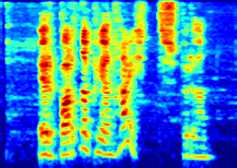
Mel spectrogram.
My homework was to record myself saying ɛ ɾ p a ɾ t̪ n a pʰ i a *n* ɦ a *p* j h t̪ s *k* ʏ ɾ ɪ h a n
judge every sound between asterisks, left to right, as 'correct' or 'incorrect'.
correct, incorrect: none, incorrect: p

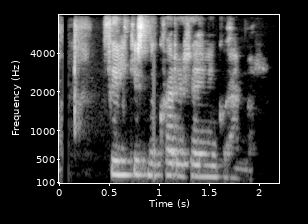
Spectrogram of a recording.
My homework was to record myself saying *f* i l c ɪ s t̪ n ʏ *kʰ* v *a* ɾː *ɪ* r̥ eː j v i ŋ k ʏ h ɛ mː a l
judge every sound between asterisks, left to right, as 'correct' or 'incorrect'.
correct, correct, incorrect: ɛ, correct

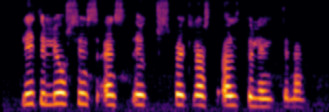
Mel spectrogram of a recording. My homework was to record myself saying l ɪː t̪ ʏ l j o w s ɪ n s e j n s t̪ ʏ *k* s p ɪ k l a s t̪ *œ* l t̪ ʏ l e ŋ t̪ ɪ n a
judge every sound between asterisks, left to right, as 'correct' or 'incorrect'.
correct, correct

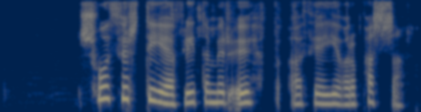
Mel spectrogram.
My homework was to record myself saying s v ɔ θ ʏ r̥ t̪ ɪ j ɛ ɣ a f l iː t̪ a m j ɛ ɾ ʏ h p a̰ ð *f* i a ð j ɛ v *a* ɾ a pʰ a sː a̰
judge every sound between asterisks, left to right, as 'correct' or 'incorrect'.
incorrect: θ, correct

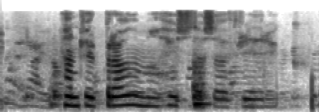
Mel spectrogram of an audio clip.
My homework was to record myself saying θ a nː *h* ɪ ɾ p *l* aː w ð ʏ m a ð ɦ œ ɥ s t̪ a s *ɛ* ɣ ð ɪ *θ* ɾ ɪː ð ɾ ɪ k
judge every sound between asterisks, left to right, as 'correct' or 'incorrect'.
incorrect: f, incorrect: ɾ, incorrect: a, incorrect: f

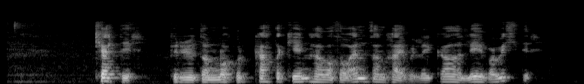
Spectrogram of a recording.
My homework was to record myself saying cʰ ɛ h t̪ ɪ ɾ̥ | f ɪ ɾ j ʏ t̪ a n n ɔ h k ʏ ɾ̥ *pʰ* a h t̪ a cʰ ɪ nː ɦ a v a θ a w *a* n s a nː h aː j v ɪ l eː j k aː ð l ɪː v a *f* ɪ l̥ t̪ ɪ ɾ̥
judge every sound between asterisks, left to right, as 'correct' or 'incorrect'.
incorrect: kʰ, incorrect: ɛ, incorrect: v

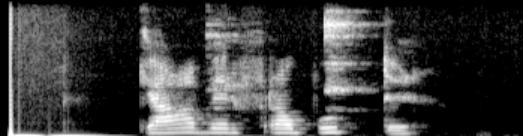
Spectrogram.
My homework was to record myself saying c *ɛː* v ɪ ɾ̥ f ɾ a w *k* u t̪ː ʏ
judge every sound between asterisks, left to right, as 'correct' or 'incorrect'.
incorrect: aː, incorrect: p

